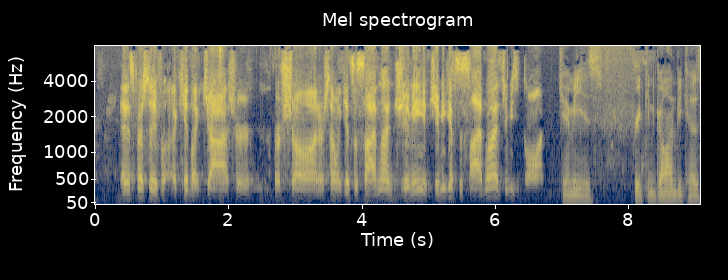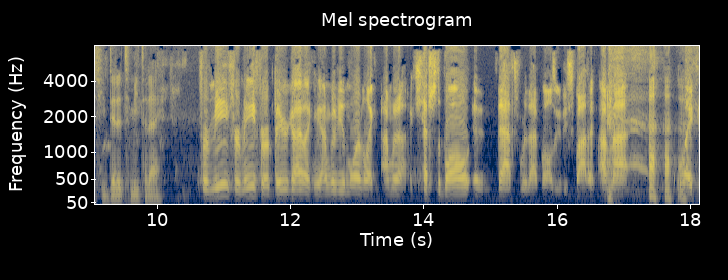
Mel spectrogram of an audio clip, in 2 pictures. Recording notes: captain phones in for chat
